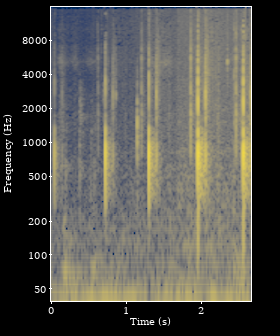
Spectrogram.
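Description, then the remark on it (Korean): A woman walking in dress shoes clicks in four sharp, evenly spaced footsteps, each a bright hard tap over a quiet background with no talking. “네, 여자의 구두발자국 소리입니다.”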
